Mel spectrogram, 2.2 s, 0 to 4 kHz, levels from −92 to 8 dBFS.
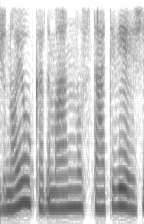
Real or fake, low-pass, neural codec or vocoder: fake; 3.6 kHz; vocoder, 44.1 kHz, 128 mel bands every 512 samples, BigVGAN v2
